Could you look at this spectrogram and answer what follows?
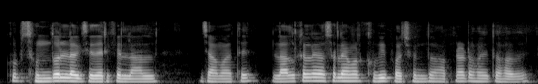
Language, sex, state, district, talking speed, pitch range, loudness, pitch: Bengali, male, West Bengal, Malda, 180 wpm, 135-155 Hz, -17 LUFS, 140 Hz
